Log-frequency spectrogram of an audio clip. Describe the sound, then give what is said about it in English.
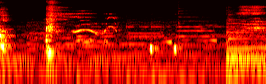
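A man's voice, as he is pushed through a door, imitates a puppy's bark with a few short, high, yelping bursts spaced irregularly, heard fairly quietly with some breathy vocal sounds in between. “Why he got pushed through the door and it sounded like he barked like a puppy.”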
